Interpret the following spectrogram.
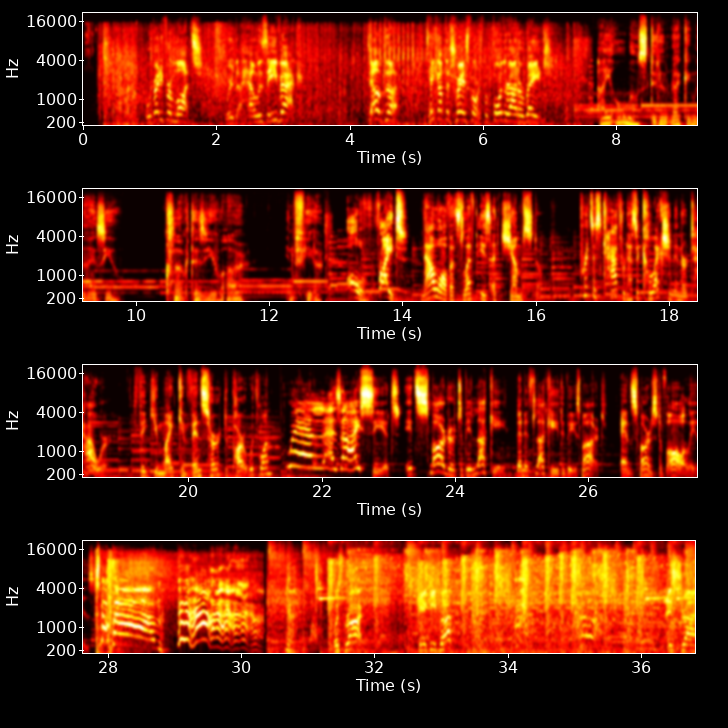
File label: Video Game, voiceover characters; Video Game Demo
